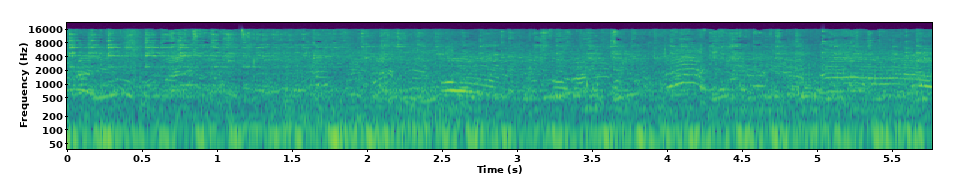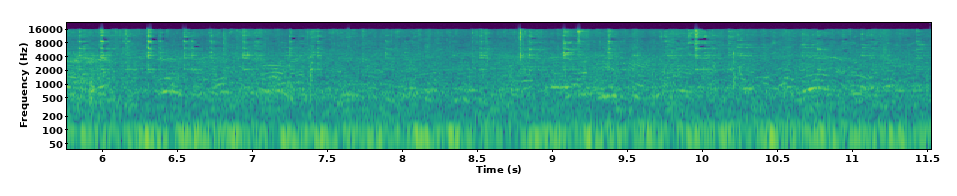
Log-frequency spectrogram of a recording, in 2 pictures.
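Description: A large crowd of men and women shouts and chatters outdoors.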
